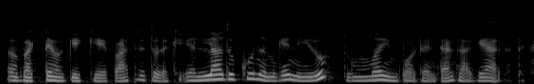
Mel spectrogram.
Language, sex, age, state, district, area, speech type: Kannada, female, 30-45, Karnataka, Shimoga, rural, spontaneous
